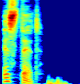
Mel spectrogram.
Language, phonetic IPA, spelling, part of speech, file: Russian, [ɪˈstɛt], эстет, noun, Ru-эстет.ogg
- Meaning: aesthete/esthete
